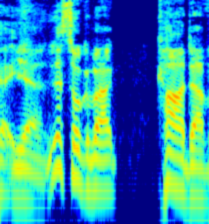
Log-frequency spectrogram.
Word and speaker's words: Caerdav: Let's talk about Cardav. I got to pronounce it correctly because it's car is the Welsh for Cardiff and then AV is aviation.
